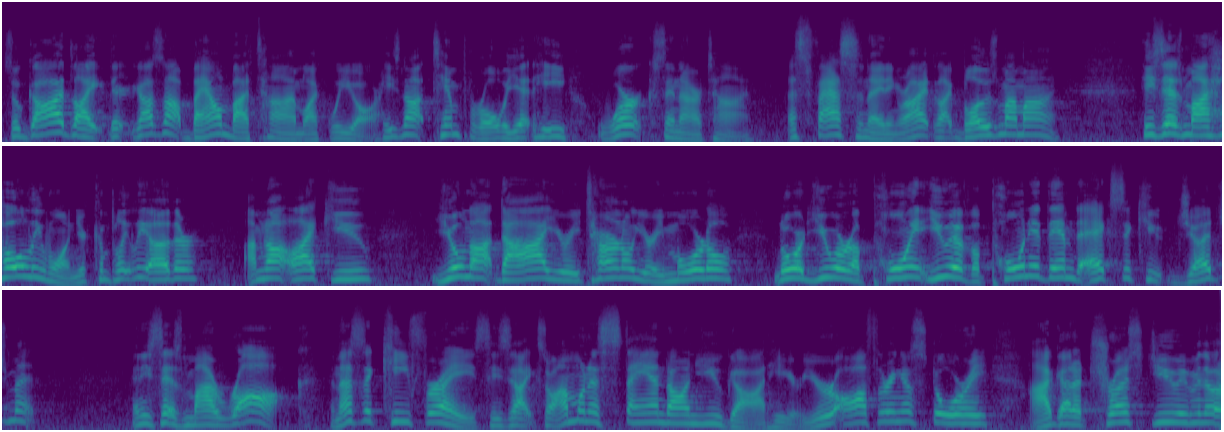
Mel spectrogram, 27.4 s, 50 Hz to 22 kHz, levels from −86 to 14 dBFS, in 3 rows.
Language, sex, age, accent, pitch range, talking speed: English, male, 40-59, American, 190-235 Hz, 195 wpm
